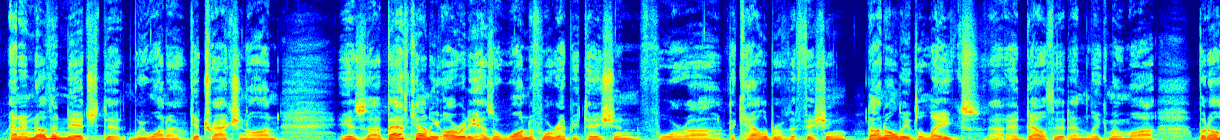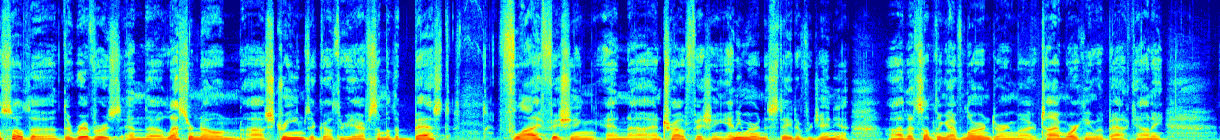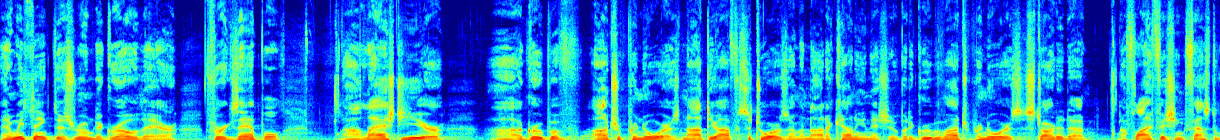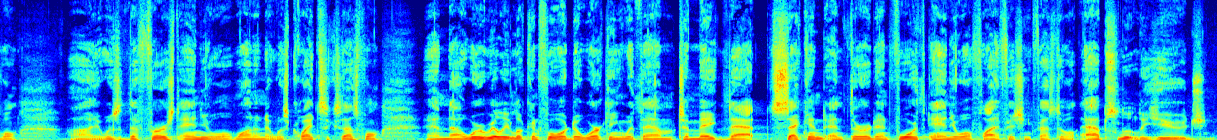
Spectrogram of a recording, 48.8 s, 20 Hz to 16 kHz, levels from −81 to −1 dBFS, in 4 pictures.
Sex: male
